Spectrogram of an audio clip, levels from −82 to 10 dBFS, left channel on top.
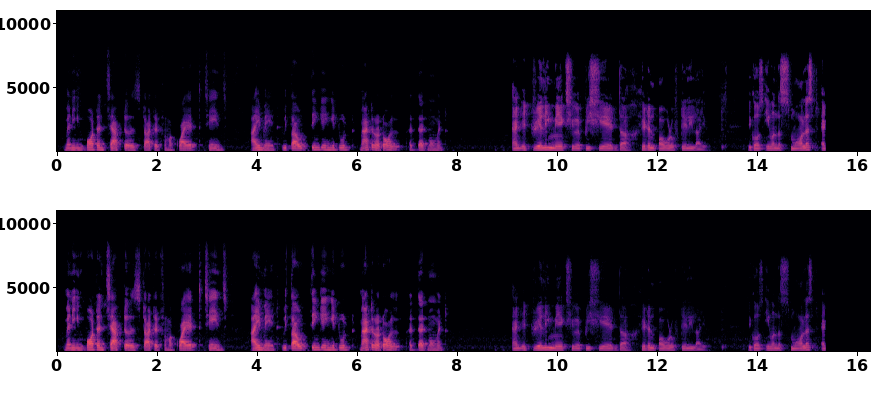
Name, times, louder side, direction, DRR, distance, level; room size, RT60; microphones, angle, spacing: voice 1, 0.1-3.4 3.9-7.7, right 4 dB, 70° right, 1.4 m, -32 dB
voice 2, 9.1-13.0 13.3-13.4 13.8-15.4, left 2 dB, 85° left, 4.0 m, -36 dB
head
